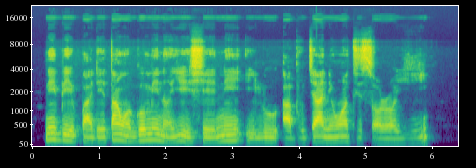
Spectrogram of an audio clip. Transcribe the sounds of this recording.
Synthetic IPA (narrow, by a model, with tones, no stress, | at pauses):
nĩ˦bi˧˨k͡pa˨de˨˦ta˦˨w̃ɔ̃˧ɡo˦mĩ˦˨nã˨˦jiː˦˨ʃe˧nĩ˦ḭ˦˨lu˧˦a˨bu˨d͡ʒa˦nĩ˧w̃ɔ̃˦ti˧sɔ̰˨ɾɔ˨jiː˨˦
